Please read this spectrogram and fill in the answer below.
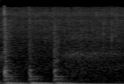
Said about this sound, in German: Ihr hört es draußen einmal klopfen auf das Dach.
